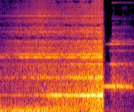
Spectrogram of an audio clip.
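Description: Electrolux audio logo: a rising whoosh with a few held tones swelling steadily louder, cut off sharply about one and a half seconds in, then a short ringing tone that fades away.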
